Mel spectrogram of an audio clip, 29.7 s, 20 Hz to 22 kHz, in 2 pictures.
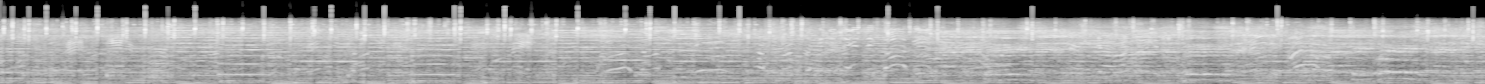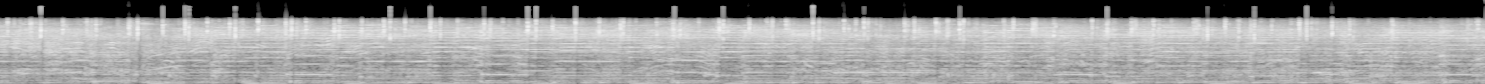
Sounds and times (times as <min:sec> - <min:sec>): Music: 0:00.0 - 0:29.7.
